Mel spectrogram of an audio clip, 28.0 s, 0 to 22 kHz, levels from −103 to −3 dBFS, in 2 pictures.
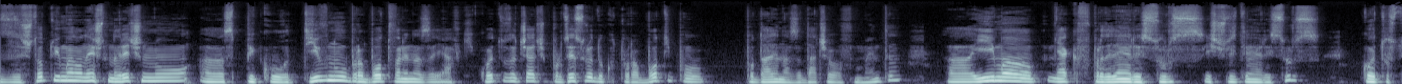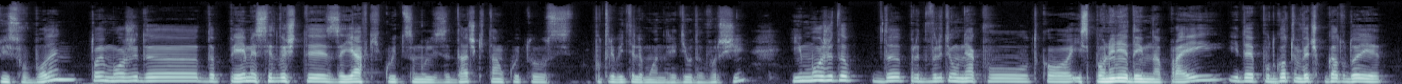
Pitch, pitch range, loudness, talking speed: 140 Hz, 125-165 Hz, -27 LUFS, 150 wpm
